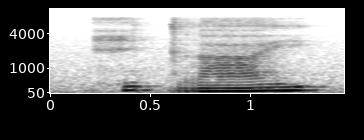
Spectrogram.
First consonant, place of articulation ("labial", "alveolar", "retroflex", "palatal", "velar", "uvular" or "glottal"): glottal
